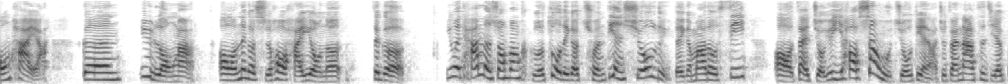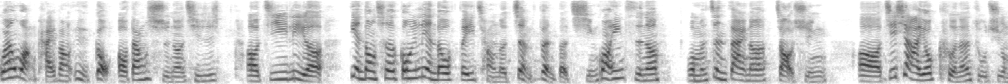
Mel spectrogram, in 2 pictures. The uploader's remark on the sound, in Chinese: 本集有些許雜音，已亟力避免，如有察覺請多多包涵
